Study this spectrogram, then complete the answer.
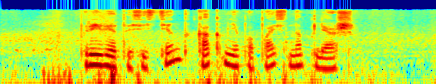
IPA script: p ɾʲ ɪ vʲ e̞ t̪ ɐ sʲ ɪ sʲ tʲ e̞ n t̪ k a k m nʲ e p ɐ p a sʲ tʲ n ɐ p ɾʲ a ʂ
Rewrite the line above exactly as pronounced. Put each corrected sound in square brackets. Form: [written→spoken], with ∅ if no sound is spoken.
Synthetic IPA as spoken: p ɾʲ ɪ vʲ e̞ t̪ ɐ sʲ ɪ sʲ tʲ e̞ n t̪ k a k m nʲ e p ɐ p a sʲ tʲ n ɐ p [ɾʲ→lʲ] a ʂ

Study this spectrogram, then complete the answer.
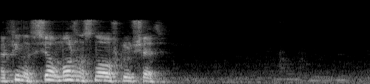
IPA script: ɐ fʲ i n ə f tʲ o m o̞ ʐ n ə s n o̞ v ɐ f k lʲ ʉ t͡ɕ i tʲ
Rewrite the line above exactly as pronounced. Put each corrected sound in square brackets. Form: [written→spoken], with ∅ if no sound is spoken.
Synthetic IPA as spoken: ɐ fʲ i n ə f [tʲ→sʲ] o m o̞ ʐ n ə s n o̞ v [ɐ→ə] f k lʲ ʉ t͡ɕ [i→æ] tʲ

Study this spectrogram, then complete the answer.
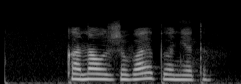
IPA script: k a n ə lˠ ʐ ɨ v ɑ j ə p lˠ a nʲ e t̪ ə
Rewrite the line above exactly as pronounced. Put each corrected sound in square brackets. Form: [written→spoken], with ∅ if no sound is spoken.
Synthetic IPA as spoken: k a n [ə→ɑ] lˠ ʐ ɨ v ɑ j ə p lˠ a nʲ e t̪ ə

